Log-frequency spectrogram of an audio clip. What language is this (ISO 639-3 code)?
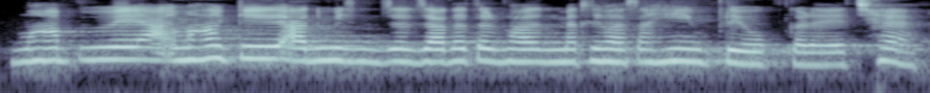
mai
